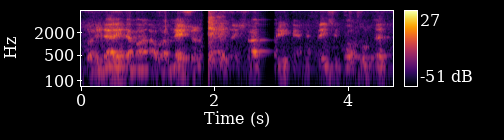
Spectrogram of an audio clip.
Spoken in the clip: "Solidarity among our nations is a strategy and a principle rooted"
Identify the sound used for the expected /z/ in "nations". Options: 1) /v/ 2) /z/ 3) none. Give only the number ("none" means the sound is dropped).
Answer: 3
